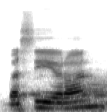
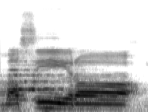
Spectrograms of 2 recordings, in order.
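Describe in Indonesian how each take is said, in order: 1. Kata ini berakhir dengan bunyi n sengau. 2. Kata ini berakhir dengan vokal terbuka.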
